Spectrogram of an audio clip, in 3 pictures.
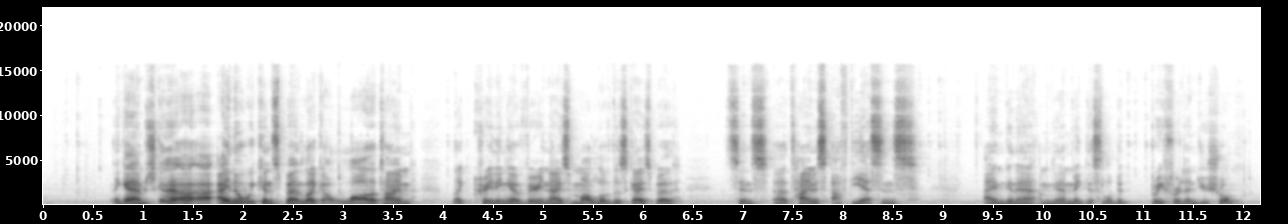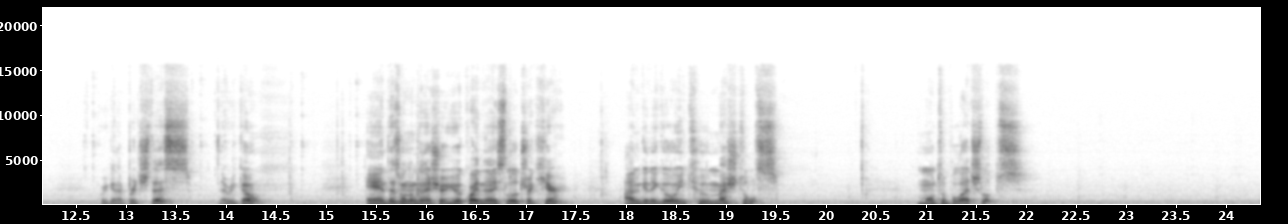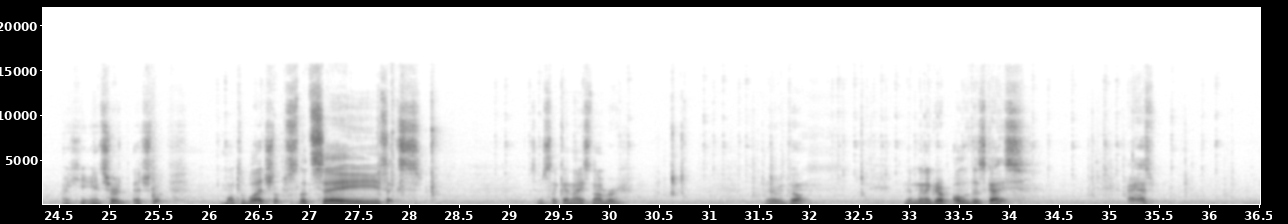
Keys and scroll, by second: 27.4 6, 27.6 Return, 30.3 q, 30.6 g.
